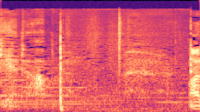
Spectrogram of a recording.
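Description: A soft breathy rustle of movement, then one sharp knock on the stone floor about half a second in, with a fainter tap a little later; a man's voice begins right at the end.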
